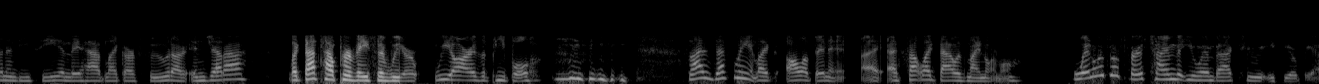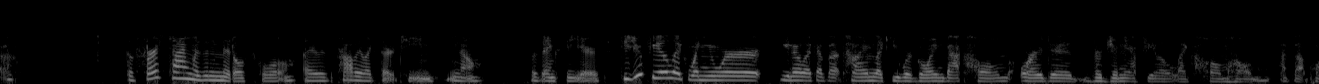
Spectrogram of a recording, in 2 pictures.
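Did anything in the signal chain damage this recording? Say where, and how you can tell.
Yes. Throughout the clip the speech has a buzzy, gravelly grain, with nothing above 4 kHz, so sibilants sound dull and rough. This is the GSM full-rate codec, and its damage is plainly audible. The sound points to the 13 kbps full-rate coder, which models the vocal tract with a filter and rebuilds the excitation from a thinned, regularly spaced pulse train. The upper band is lost and the excitation comes out coarse.

From 0.50 to 0.57 s, just before "and they had like", the speech breaks into a short squawk and gargle. These are GSM bit errors. Corrupted bits reached the decoder on the transmission side, so the filter, pitch or gain parameters it decoded were wrong and the spectrum and level were misshapen for a few tens of milliseconds. That span fits about three corrupted speech frames.

At 2.92 s, right after "our food our injera", the speech and the background noise jump up together by about 12 dB. 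They stay raised until 4.0 s and drop back before "are we are as". This sudden gain jump was likely caused by a digital gain setting in the call processing or driver stage being switched from one sample to the next instead of ramped.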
